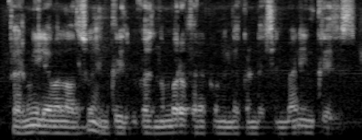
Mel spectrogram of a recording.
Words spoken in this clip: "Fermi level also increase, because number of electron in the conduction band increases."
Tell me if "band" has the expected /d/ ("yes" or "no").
no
